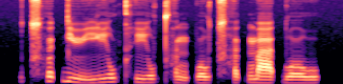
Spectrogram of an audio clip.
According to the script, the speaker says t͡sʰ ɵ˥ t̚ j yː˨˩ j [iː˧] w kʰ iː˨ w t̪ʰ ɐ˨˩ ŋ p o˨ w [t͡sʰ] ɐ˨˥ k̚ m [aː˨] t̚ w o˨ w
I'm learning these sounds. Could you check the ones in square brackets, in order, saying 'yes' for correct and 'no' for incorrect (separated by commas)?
no, yes, yes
